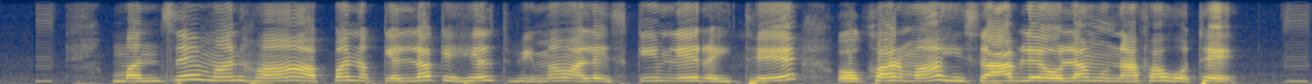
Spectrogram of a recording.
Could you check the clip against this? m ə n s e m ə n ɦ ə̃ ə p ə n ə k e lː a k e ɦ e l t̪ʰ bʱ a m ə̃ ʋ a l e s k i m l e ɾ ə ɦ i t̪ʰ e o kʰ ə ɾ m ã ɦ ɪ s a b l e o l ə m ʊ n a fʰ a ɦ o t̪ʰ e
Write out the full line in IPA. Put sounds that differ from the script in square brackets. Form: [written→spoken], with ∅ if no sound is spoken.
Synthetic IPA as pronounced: m ə n s e m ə n ɦ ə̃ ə p ə n ə k e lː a k e ɦ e l t̪ʰ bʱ [a→i] m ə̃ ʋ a l e s k i m l e ɾ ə ɦ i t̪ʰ e o kʰ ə ɾ m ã ɦ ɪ s a b l e o l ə m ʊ n a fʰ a ɦ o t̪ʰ e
